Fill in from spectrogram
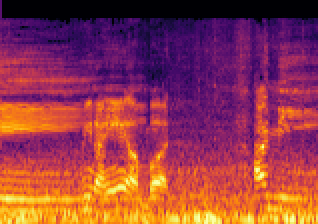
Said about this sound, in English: I guess the car, the rumbling in the car.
